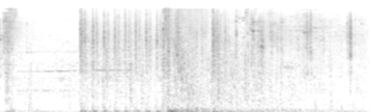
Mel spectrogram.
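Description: A futuristic gun fires in rapid bursts.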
